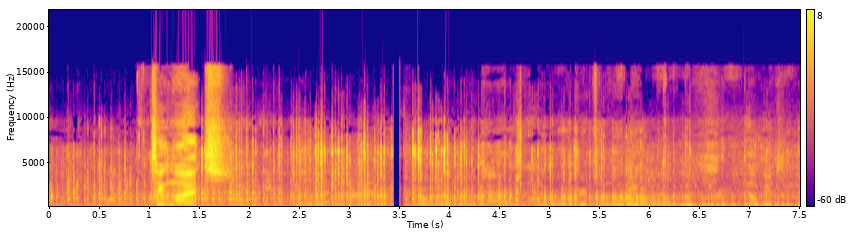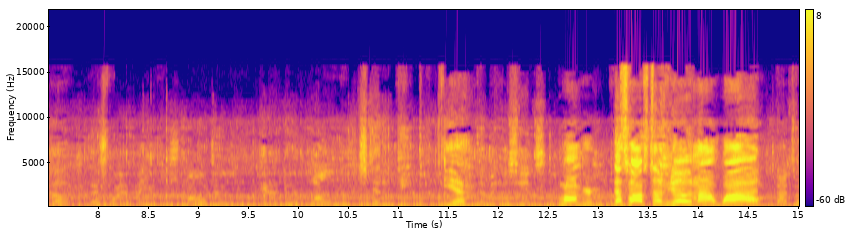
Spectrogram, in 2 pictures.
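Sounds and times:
distant car engine running: 0.0s - 15.0s
people talking indistinctly: 0.4s - 15.0s.

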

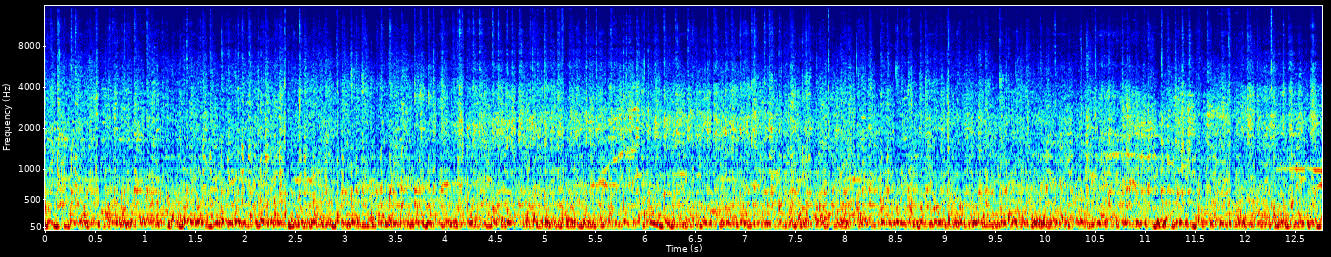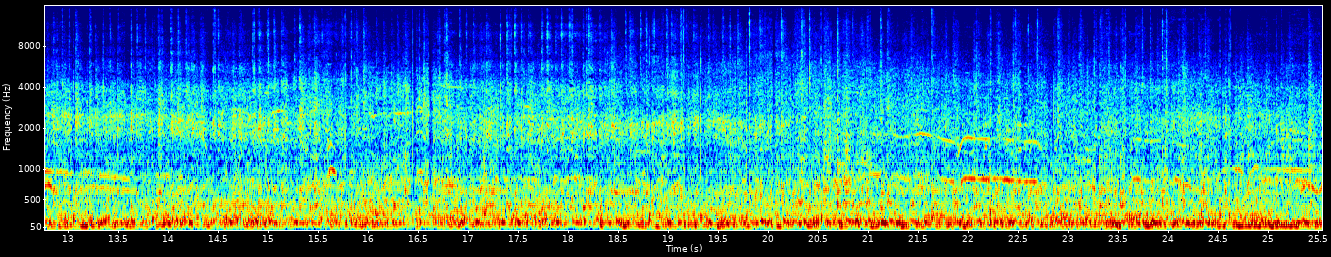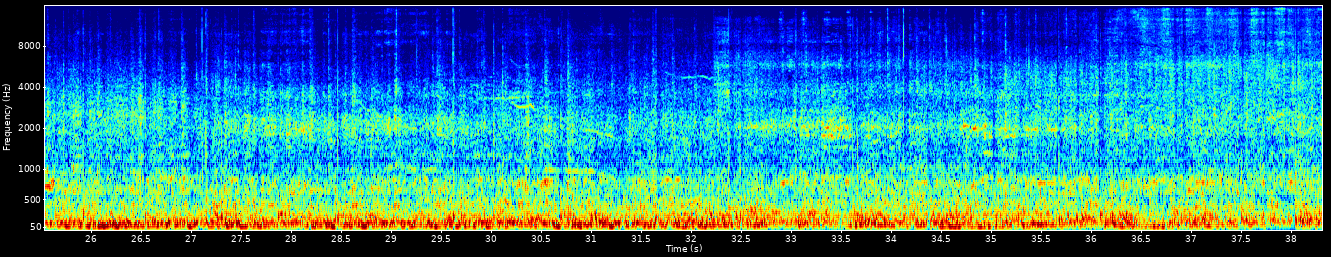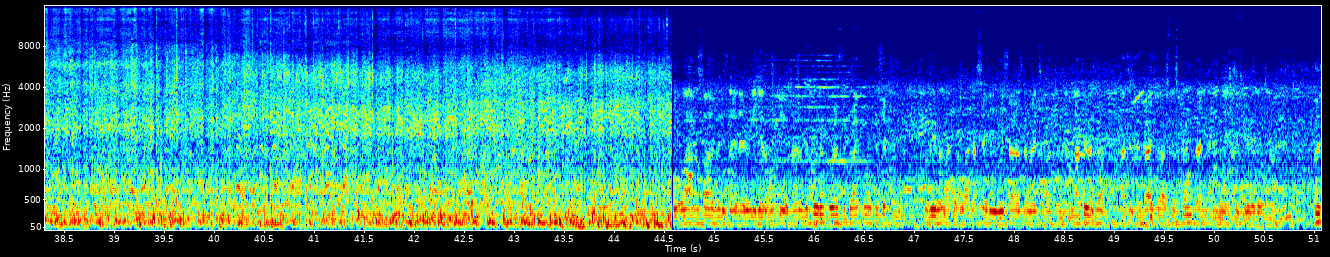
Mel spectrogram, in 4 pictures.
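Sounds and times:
music with drum beat over loudspeakers: 0.0s - 44.6s
crowd noise: 0.0s - 51.0s.

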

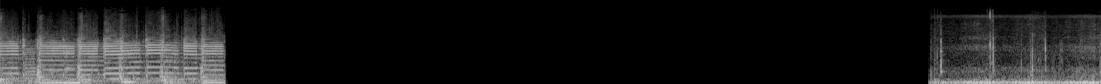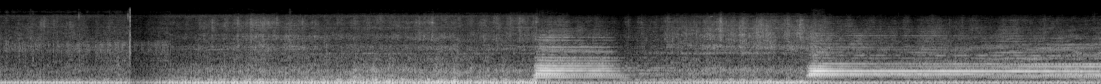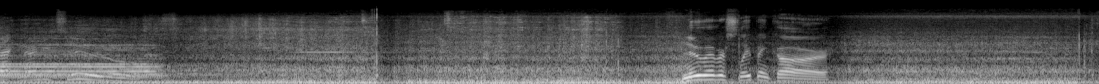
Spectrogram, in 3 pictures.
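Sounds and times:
low train rumble: 9.3s - 33.0s
train horn blasts: 16.3s - 17.5s, 19.0s - 23.9s.

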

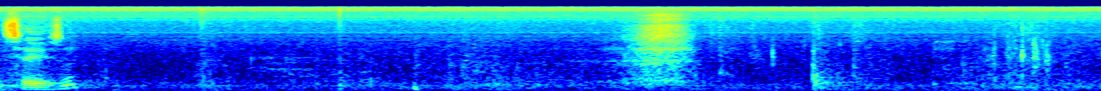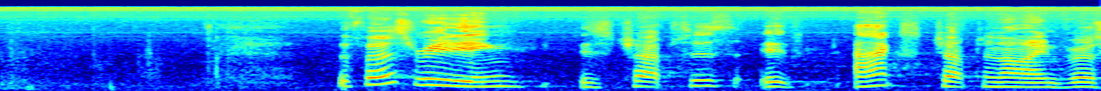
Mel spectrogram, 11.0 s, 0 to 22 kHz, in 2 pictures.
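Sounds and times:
woman sniffing: 3.0s - 3.6s.

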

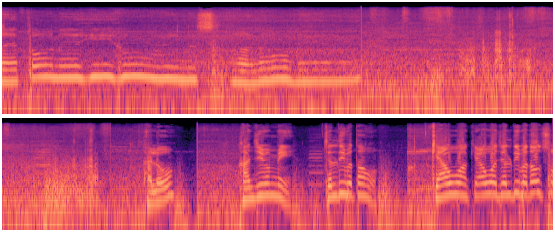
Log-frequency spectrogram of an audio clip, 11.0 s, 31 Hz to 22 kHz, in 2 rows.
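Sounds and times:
passing traffic: 0.0s - 11.0s
wind rushing over microphone: 3.3s - 7.5s, 8.3s - 9.6s.

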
